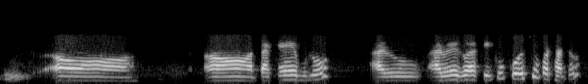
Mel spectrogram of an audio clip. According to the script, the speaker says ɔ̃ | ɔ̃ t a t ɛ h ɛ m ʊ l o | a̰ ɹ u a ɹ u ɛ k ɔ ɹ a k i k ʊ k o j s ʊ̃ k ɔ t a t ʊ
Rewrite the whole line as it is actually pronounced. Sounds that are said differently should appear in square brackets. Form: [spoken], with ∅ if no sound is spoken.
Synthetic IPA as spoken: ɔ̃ | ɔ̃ t a [k] ɛ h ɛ [b] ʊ l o | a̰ ɹ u a ɹ u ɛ [ɡ] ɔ ɹ a k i k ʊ k o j s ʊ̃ k ɔ [tʰ] a t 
